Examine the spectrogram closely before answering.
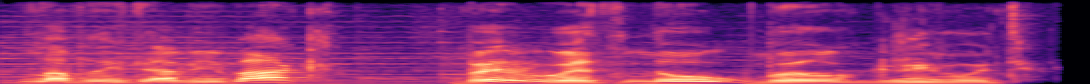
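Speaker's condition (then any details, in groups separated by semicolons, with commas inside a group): MND; descending form; slow progressing, falls, still walking; voice changed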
